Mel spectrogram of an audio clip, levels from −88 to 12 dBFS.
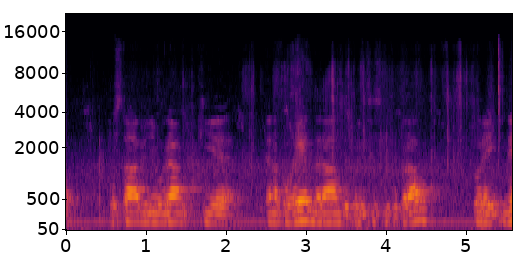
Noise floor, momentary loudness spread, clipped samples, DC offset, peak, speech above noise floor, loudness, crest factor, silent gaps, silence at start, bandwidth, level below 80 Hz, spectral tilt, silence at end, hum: -45 dBFS; 21 LU; under 0.1%; 0.2%; -8 dBFS; 20 dB; -25 LUFS; 18 dB; none; 0 s; 13.5 kHz; -58 dBFS; -7.5 dB/octave; 0 s; none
